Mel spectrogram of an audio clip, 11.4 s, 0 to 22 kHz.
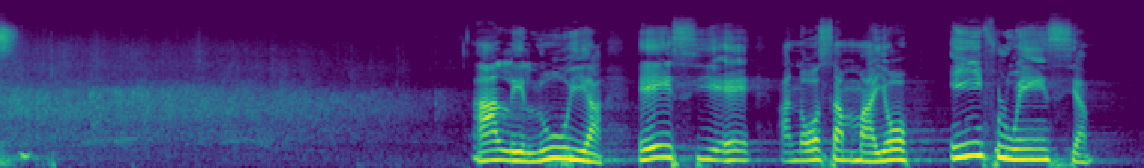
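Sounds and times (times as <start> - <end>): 
crowd applauding: 0.0 - 4.6
speech: 4.7 - 11.0.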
